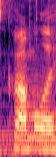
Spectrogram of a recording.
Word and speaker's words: Kamala: I'm like purposefully trying to say it wrong, but then at the same time trying to remember what pronunciation of Kamala is Kamala Harris's. It's Kamala.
